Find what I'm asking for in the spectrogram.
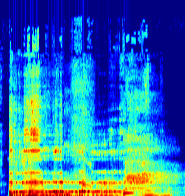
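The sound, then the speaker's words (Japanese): A long, drawn-out voiced burp, loud and croaky with a wavering, grunting quality that trails off into a fading tail. “私たちのゲップで、濃いの出しちゃえ。”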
